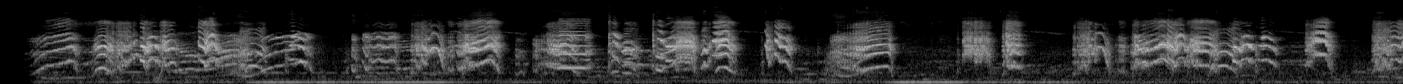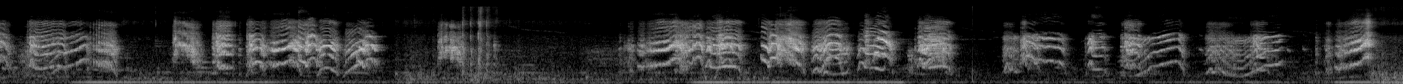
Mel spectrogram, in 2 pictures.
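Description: Rose-ringed parakeet chattering in rapid bursts of squawks and screechy calls, with a short lull about two-thirds of the way in.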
